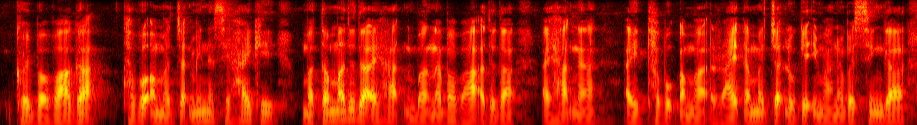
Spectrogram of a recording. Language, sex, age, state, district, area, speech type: Manipuri, male, 18-30, Manipur, Bishnupur, rural, spontaneous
